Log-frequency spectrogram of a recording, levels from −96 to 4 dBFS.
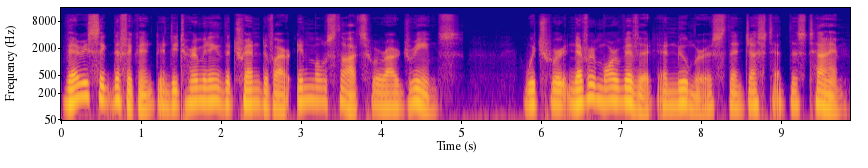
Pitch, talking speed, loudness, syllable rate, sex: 110 Hz, 150 wpm, -19 LUFS, 4.4 syllables/s, male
